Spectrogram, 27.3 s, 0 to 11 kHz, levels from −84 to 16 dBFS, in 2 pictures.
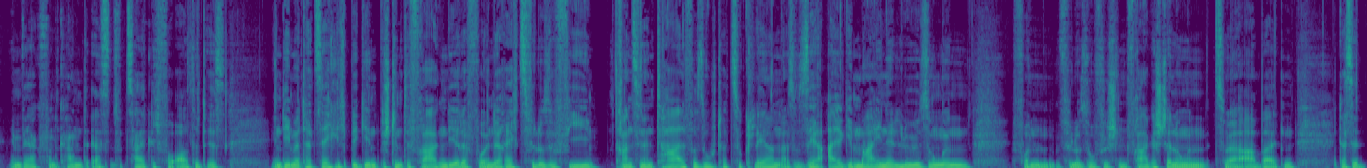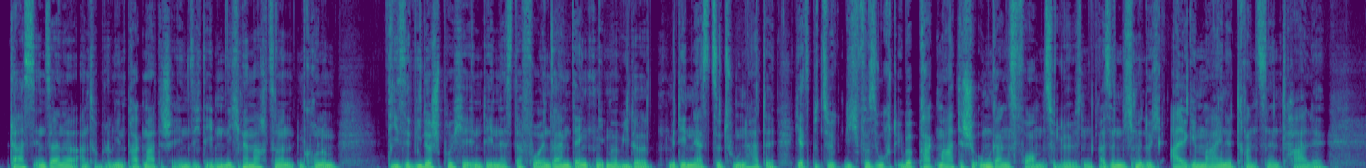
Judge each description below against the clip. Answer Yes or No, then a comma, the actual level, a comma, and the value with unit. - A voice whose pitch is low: Yes, very low, 95 Hz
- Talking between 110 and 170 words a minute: No, average, 180 wpm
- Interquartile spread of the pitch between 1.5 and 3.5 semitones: No, average, 4.0 semitones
